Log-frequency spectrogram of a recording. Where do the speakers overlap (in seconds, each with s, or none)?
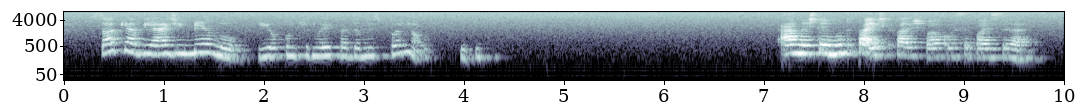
none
